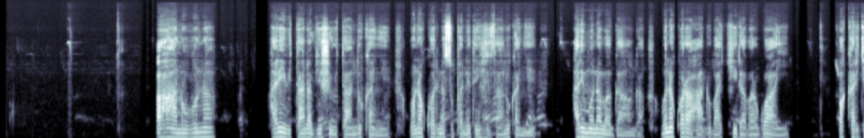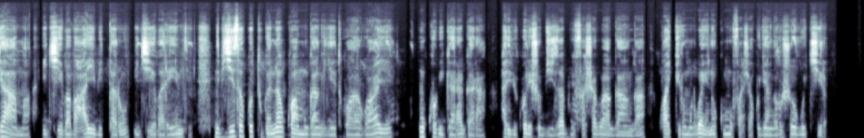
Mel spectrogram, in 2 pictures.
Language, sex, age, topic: Kinyarwanda, male, 18-24, health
